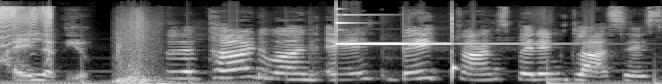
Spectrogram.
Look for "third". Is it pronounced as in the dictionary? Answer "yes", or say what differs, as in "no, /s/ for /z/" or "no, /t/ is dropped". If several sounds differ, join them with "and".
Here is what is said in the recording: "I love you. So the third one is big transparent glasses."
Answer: no, /t/ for /θ/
